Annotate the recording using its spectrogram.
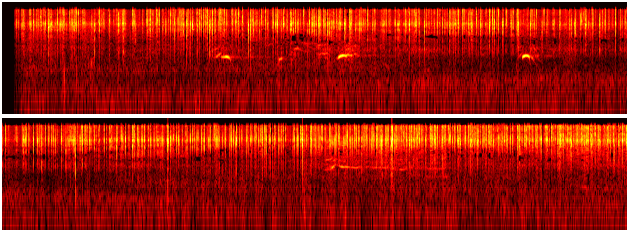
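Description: Brush pile of oak branches burning, with constant irregular crackling and popping. A few short bird chirps sound over it.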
